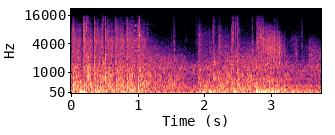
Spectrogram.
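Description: Dense battlefield gunfire from the wargame Order of Battle, a steady barrage of overlapping shots and rattling bursts that stays loud and busy for the whole stretch, with no voices over it.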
